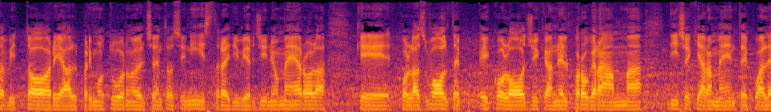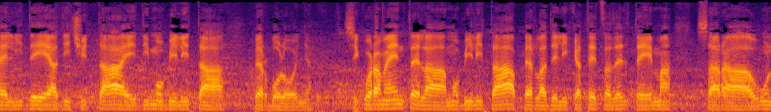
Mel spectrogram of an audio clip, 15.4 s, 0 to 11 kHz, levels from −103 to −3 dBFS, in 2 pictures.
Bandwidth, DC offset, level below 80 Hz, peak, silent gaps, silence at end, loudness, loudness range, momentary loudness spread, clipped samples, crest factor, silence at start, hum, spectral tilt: 11 kHz; under 0.1%; -48 dBFS; -4 dBFS; none; 0 s; -21 LUFS; 2 LU; 8 LU; under 0.1%; 18 dB; 0 s; none; -5.5 dB/octave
